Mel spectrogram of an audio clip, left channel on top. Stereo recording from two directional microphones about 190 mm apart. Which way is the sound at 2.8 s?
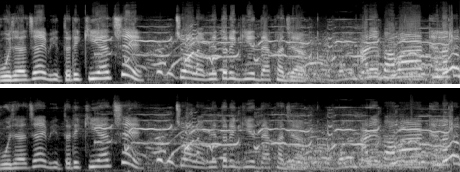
30° left (ahead or behind).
